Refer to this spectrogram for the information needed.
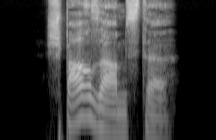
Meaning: inflection of sparsam: 1. strong/mixed nominative/accusative feminine singular superlative degree 2. strong nominative/accusative plural superlative degree
- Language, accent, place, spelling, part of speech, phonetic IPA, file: German, Germany, Berlin, sparsamste, adjective, [ˈʃpaːɐ̯ˌzaːmstə], De-sparsamste.ogg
